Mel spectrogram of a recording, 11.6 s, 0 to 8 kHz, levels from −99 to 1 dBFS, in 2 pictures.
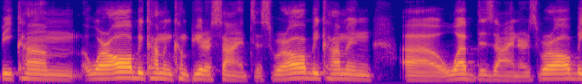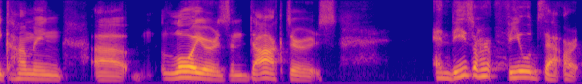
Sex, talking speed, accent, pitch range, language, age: male, 130 wpm, American, 120-140 Hz, English, 20-39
